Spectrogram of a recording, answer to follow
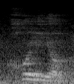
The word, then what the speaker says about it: Julio: easy, but it is in fact the one for the Scots. It's the h, and for the Germans. Any Germans here? Yes, good, right. Then they don't have a problem. They can actually just pronounce it for all of it because it's in the throat.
